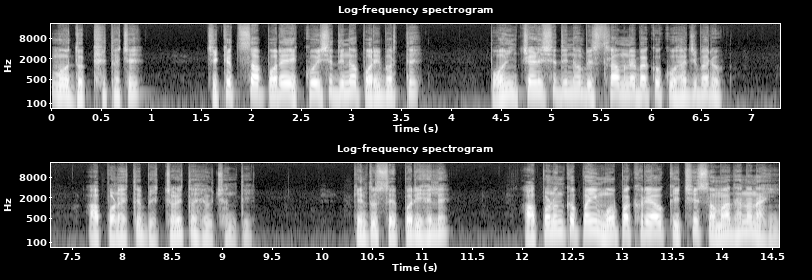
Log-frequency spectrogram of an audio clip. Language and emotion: Odia, sad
